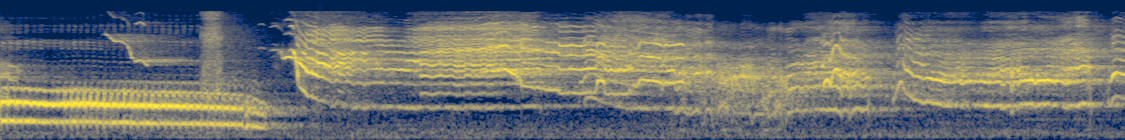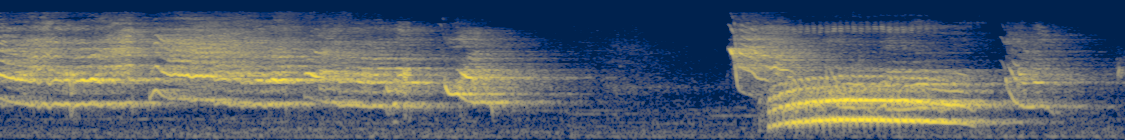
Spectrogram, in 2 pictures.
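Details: Otter giving loud, high, harmonic-rich squeals that slide downward, run together almost without a break for about eight seconds, then fall quiet before one more descending squeal near the end.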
